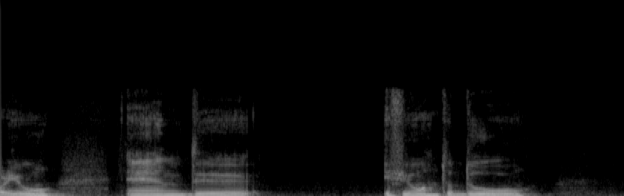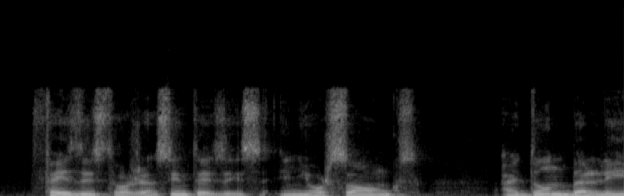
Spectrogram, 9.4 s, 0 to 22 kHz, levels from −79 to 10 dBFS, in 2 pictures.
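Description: Short concealed packet loss at 2.53–2.56 s, 5.92–5.94 s and 7.43 s: brief missing stretches were filled by extending the preceding sound, giving quick smears rather than silent gaps.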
